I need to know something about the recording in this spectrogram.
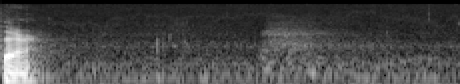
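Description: The last word of speech ends just after the start, then quiet room tone picked up by the lectern microphone, with a faint short breathy rush about a second and a half in.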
